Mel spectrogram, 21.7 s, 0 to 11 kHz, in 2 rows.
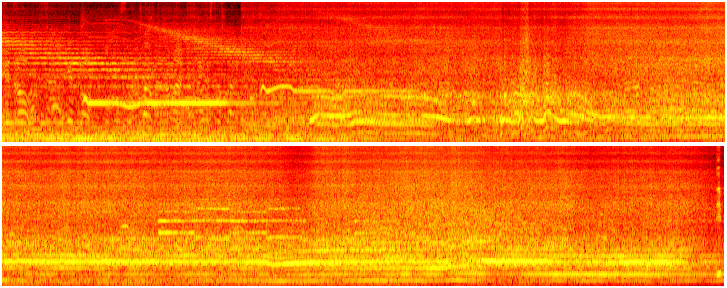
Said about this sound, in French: La F1 et son cortège remontent l'avenue Foch pour traverser la place de l'Étoile et emprunter les Champs-Élysées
